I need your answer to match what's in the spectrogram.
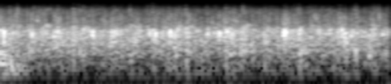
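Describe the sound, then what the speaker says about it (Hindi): Studio audience applauding on a television quiz show, a dense, steady wash of many hands clapping at full strength throughout, close and loud with no talk over it. "एक बार फिर तालियां बज जाएं।"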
